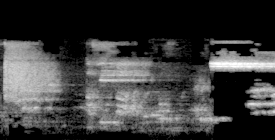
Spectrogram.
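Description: Referee's whistle blown once, a long steady shrill blast starting about three seconds in, the loudest sound here. Before it, players' shouts and calls.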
